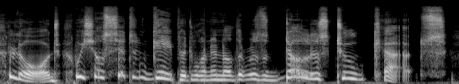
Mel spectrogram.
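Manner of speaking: high-pitched, comically forlorn chatty lady; lamenting matron. A narrator's reading. Mrs Jennings tells the Colonel how forlorn they will be, high theatrical lament. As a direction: lament it with theatrical dismay, climbing high at the end.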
